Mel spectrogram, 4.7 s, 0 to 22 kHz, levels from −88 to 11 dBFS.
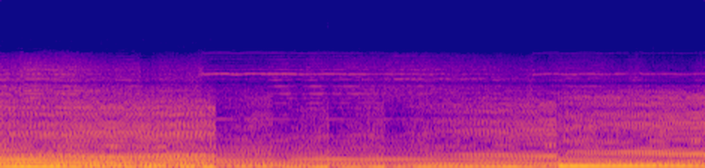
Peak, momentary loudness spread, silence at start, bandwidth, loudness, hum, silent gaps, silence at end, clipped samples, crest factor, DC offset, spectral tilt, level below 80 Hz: -2 dBFS; 10 LU; 0 s; 4.9 kHz; -19 LUFS; none; none; 0 s; under 0.1%; 14 dB; under 0.1%; -10 dB/octave; -16 dBFS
